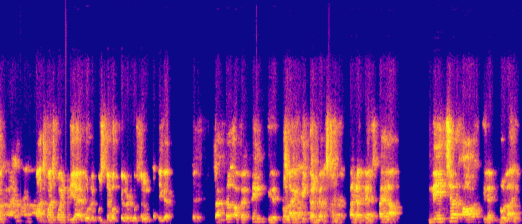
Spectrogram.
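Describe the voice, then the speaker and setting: High-voiced male teacher in an echoey room. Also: fairly bright tone. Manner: asks questions and answers them himself, calls students beta and bhai. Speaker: chemistry teacher. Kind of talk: classroom lecture. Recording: echoey, distant, dull classroom sound.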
